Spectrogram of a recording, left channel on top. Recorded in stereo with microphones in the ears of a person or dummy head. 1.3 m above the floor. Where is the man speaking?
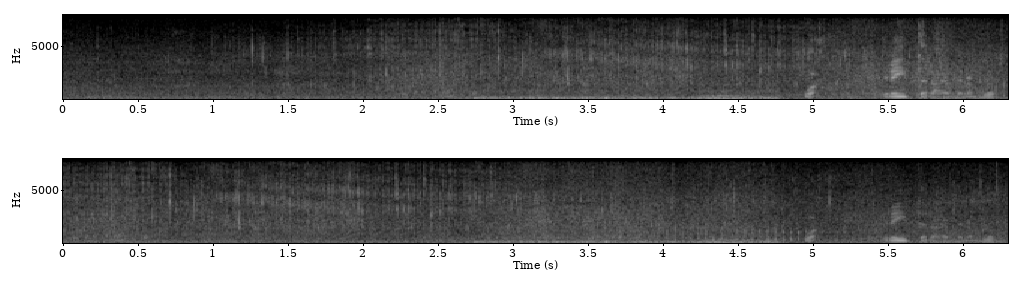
55° left (ahead or behind).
